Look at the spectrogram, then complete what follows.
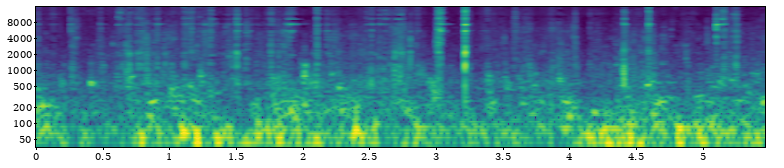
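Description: A metal ladle stirring in a metal cooking pot, with small scrapes and clinks and one sharp clack about three seconds in, over a low steady background rumble.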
